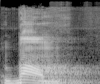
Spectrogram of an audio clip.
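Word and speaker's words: bomb: यदि किसी वर्ड में एस सी साथ में हो तो सी का उच्चारण साइलेंट होता है, जैसे scene, seizures, disciple, discipline, science, conscience, accent, fascinate, muscle.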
